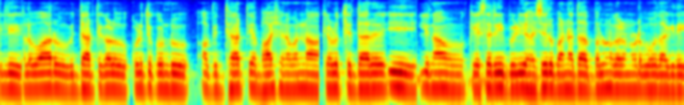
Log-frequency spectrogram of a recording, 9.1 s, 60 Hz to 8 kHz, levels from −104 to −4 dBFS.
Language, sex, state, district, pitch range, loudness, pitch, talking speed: Kannada, male, Karnataka, Belgaum, 125-135 Hz, -16 LUFS, 130 Hz, 120 wpm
